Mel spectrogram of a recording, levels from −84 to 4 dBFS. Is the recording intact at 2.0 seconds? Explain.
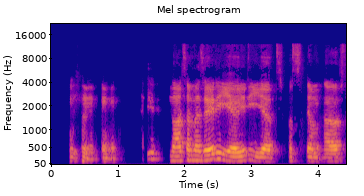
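Yes, the audio is intact at 2.0 seconds, with no dropout, click, distortion or other fault at that moment.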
